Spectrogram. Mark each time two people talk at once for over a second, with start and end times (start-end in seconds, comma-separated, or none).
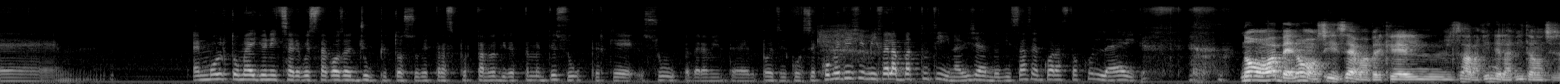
none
